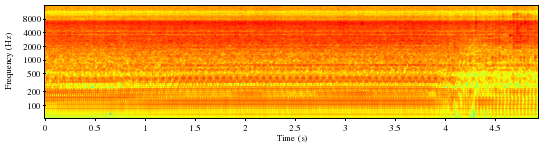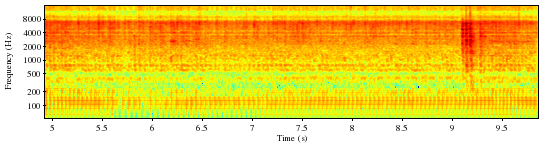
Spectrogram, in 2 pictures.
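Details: Mercury 90 hp outboard on a Suntracker after a no-start issue, final running check: strong even note for four seconds, then smooth steady idle with no misses or knocks; normal idle.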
